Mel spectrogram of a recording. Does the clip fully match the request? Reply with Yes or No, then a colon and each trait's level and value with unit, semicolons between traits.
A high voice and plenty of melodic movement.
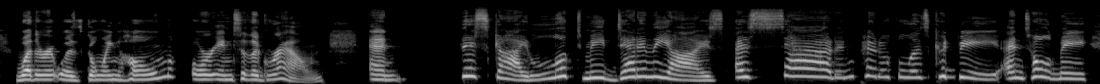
Yes: very high, 270 Hz; wide, 7.5 semitones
